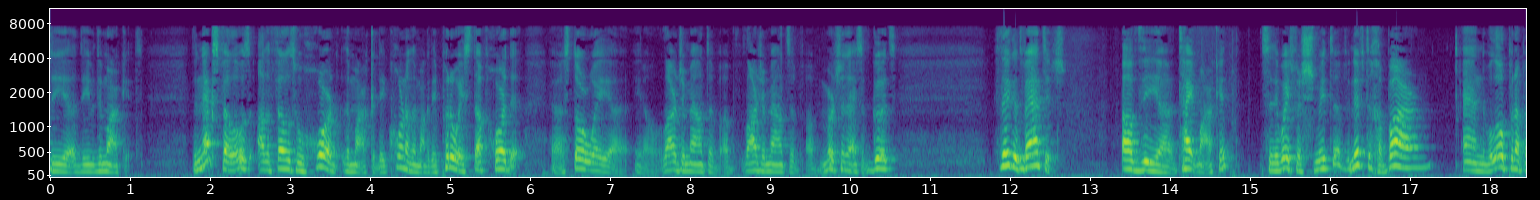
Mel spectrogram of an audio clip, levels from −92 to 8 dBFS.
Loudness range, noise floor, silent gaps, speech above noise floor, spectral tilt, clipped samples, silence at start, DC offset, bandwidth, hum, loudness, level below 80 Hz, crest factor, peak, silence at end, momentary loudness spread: 6 LU; -49 dBFS; none; 32 dB; -7 dB/octave; under 0.1%; 0 s; under 0.1%; 7.8 kHz; none; -17 LUFS; -50 dBFS; 18 dB; 0 dBFS; 0 s; 16 LU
